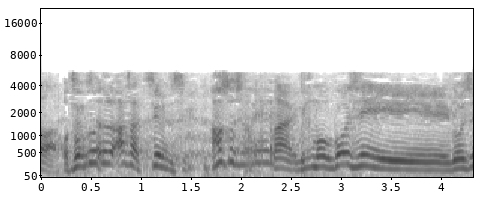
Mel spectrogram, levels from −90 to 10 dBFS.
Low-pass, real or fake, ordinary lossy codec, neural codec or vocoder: 5.4 kHz; fake; MP3, 24 kbps; codec, 16 kHz, 2 kbps, FunCodec, trained on LibriTTS, 25 frames a second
